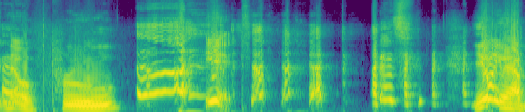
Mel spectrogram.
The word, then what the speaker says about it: Pruitt: Like okay, Pruitt, Pert, and Pert. Alan Pert. Oh, okay. Like no, Pruitt.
